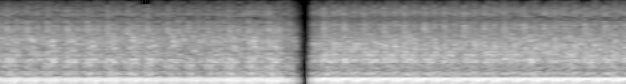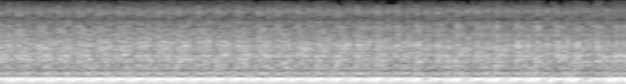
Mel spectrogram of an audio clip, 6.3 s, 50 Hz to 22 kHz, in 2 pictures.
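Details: Nissan Urvan ZD30 diesel, after a no-start repair in which a soot-clogged part was cleaned and refitted: steady, even idle clatter with a constant low hum, no misses or knocks; settled and running smoothly.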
